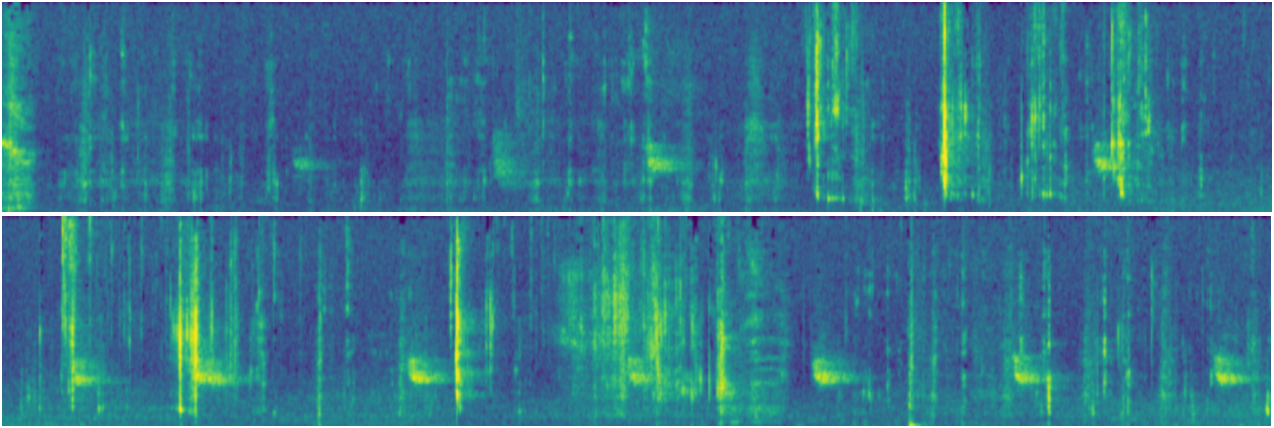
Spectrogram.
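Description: Close-miked chewing of salad with tomato slices: wet, crisp bites and mouth sounds with scattered sharp clicks, and one louder knock a couple of seconds before the end.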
